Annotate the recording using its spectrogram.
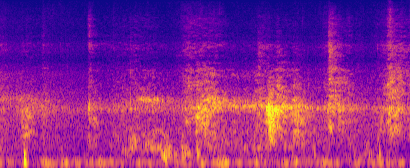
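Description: Faint footsteps: soft knocks at walking pace, with light rustle from the handheld camera moving.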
